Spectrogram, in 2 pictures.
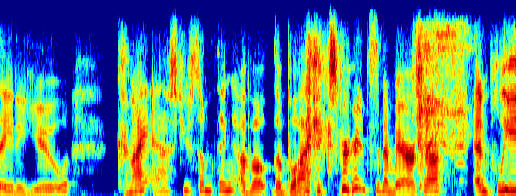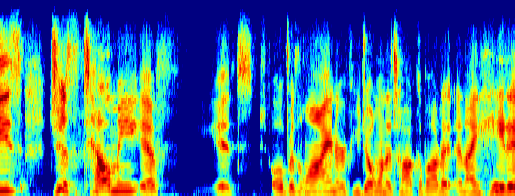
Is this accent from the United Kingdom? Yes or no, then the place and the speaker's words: no; Sudbury, Ontario, Canada; now in Calgary, Canada; I am a Canadian, born in Sudbury, Ontario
